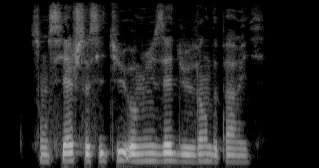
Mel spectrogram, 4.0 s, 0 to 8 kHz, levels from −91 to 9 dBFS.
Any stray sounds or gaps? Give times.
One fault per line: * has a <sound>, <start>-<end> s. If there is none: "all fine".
all fine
